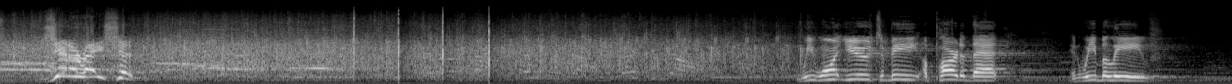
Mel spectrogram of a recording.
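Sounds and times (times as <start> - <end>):
audience clapping hands: 0.0 - 8.4
speech: 0.5 - 1.6, 8.0 - 11.6.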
